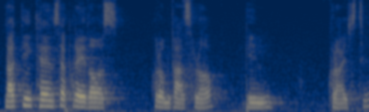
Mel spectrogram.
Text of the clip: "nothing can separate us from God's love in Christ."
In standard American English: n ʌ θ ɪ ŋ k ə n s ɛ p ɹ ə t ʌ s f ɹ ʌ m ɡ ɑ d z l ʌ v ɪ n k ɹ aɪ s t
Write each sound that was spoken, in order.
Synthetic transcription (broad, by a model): n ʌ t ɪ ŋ k ə n s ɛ p ɹ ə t ʌ s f ɹ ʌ m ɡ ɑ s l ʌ ɪ n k ɹ aɪ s t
